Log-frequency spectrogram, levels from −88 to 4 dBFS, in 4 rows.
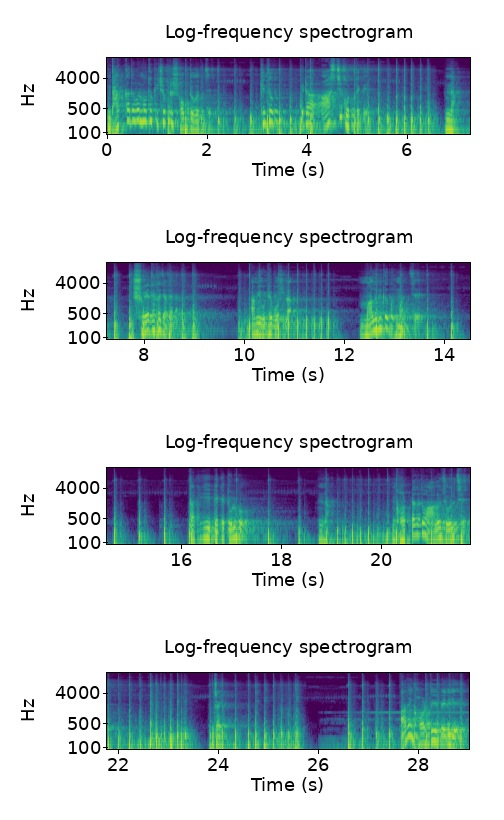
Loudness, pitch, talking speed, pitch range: -17 LUFS, 115 Hz, 75 wpm, 110-130 Hz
